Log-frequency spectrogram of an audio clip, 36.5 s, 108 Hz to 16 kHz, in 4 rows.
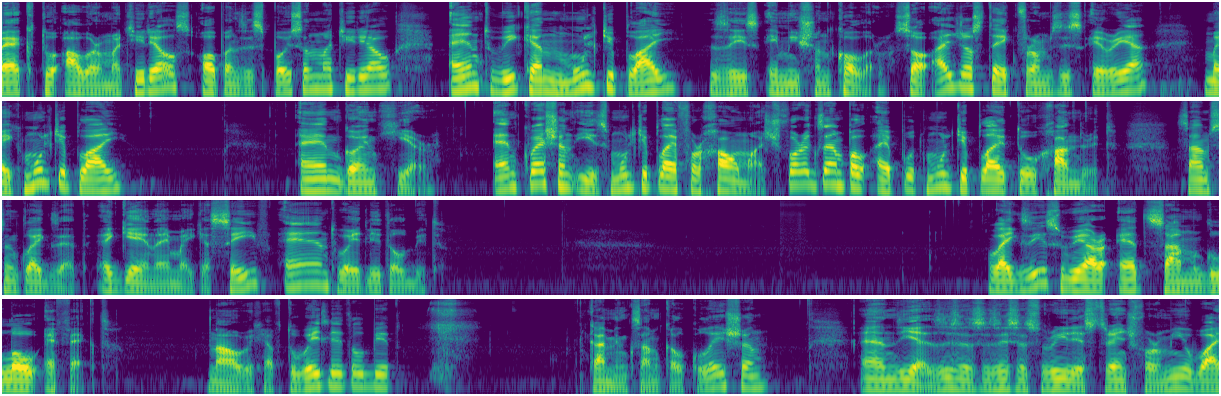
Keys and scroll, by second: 8.7 *, 16.4 1, 17.1 Return.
